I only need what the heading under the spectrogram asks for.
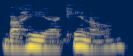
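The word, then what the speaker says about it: Bahía Kino: Okay, Kino Bay is the first town we will discuss in this book, and it's also known as Bahia Kino. That's the Spanish way of pronouncing it.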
